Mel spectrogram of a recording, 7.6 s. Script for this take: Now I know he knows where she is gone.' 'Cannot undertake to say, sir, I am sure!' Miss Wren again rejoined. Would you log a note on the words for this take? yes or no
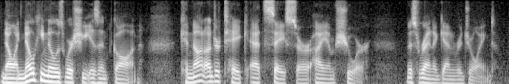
yes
